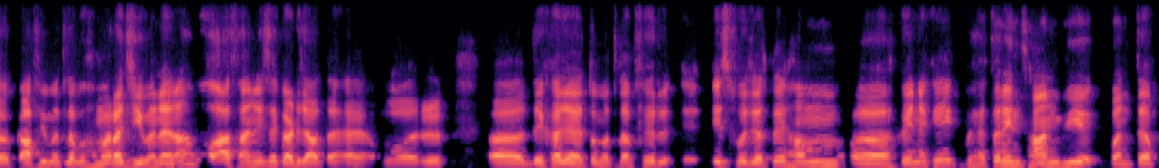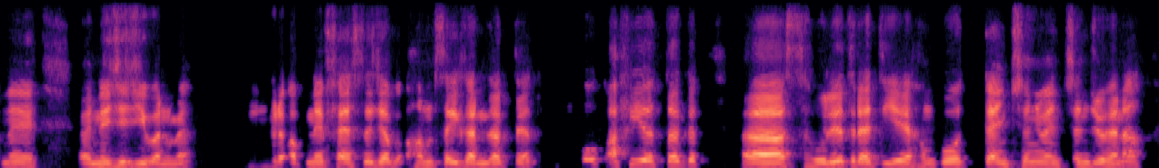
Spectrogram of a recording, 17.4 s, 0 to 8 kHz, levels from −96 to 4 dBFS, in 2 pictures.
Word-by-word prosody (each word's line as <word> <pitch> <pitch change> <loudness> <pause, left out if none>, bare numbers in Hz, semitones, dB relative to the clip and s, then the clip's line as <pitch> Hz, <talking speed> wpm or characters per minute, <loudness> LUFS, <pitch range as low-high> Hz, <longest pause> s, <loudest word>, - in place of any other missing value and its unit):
काफ़ी 150 +5 +3
मतलब 170 +1 -3
हमारा 155 +1 +4
जीवन 150 -1 -1
है 135 - +6
ना, - - +4
वो 230 -1 -4
आसानी 165 +2 +2
से 195 +2 -3
कट 145 - +5
जाता 120 - +2
है। 115 +1 -2
और 115 0 -7
अ, 125 0 -1
देखा 145 +4 +1
जाए 160 -1 +4
तो 165 - -6
मतलब 155 0 -3
फिर 170 -1 -4 0.2
इ 460 - -10
इस 355 0 -2
वज़ह 170 0 +1
से 185 +2 -3
हम 180 +3 -2
अ, - - -18
कहीं 140 +3 +1
न 170 - -1
कहीं 210 +4 -4
एक 215 -3 -6
बेहतर 145 +9 -2
इंसान 160 -3 +2
भी 175 +2 +2 0.2
बनते 135 -1 -1
अपने 160 +3 -2
अ, 155 -4 -11
निजी 150 +5 0
जीवन 125 -5 -1
में। - - -3
अगर 130 -1 -10
अपने 160 0 -1
फैसले 145 +4 +1
जब 170 0 0
हम 160 +2 -5
सही 165 -1 +3
करने 150 -3 +2
लगते 150 - -2
हैं, - - -3
तो 465 0 -10
काफ़ी 225 0 -3
हद 210 -1 +2
तक 205 +1 0
अ, 150 -9 +7
सहूलियत 165 +6 -1
रहती 140 -3 +1
है 140 +1 +3
हमको, 170 +4 -2 0.2
टेंशन-वेंशन 160 +2 -1
जो 150 -1 -1
है - - +3
ना, 210 - -2
160 Hz, 205 wpm, -24 LUFS, 145-170 Hz, 0.2 s, अ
